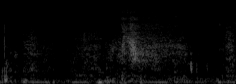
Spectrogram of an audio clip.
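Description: Faint rustling of a foil Pokémon booster pack being handled as a hand picks it up from the stack, loudest a little past the middle.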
